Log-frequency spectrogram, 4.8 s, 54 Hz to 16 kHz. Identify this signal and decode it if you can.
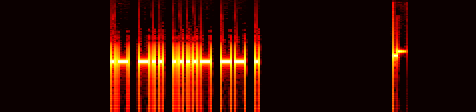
Morse code, heard as a keyed tone, about 34 wpm, 700 Hz. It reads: AD4ME
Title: USA Call Signs 35wpm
